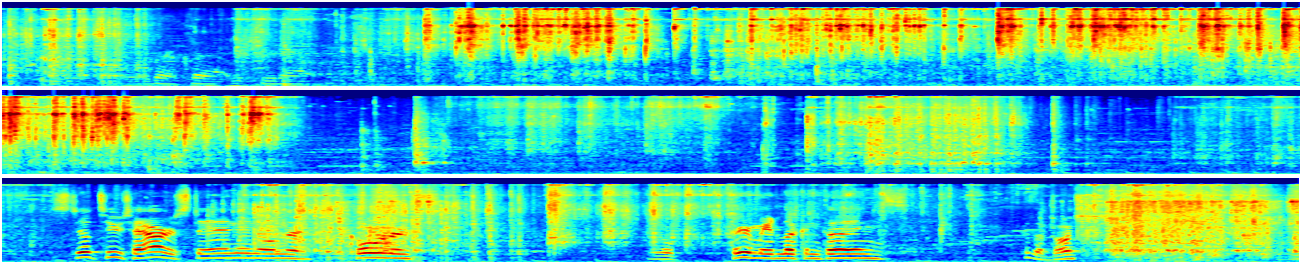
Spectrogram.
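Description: Coins clink and clatter as a pusher shoves them along.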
